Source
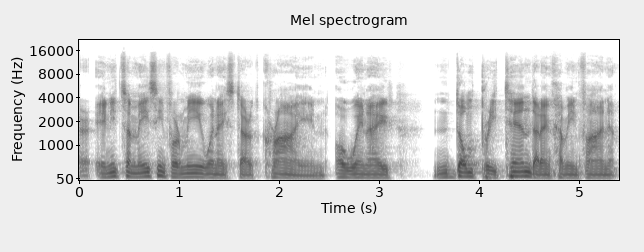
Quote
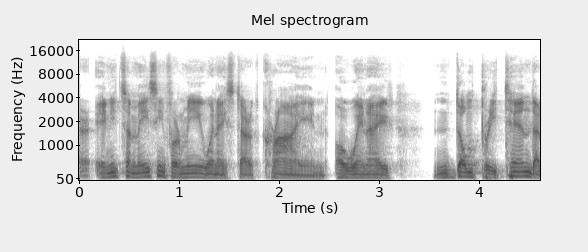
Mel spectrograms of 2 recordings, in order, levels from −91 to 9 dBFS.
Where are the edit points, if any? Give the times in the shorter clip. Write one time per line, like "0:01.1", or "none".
none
